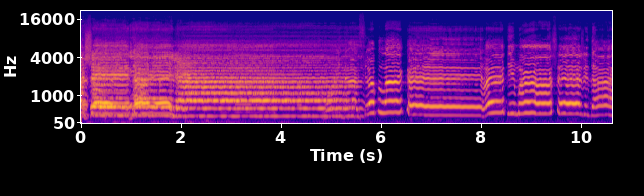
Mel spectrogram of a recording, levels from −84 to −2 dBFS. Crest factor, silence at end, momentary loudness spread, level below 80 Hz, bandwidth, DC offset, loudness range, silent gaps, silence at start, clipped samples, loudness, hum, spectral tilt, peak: 16 dB; 0 s; 10 LU; -66 dBFS; 15.5 kHz; under 0.1%; 3 LU; none; 0 s; under 0.1%; -20 LUFS; none; 0 dB/octave; -4 dBFS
